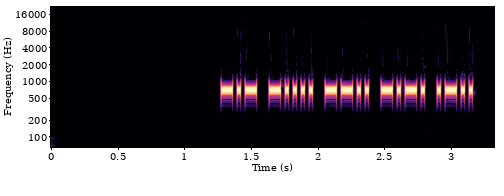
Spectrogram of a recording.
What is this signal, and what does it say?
Morse code, heard as a keyed tone, about 39 wpm, 700 Hz. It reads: K6ZCL
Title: K1USN SST QSO Practice - 40wpm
